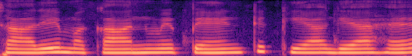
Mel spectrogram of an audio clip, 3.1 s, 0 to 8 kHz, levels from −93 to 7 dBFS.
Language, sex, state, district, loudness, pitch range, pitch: Hindi, female, Bihar, Katihar, -13 LUFS, 200-210 Hz, 205 Hz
